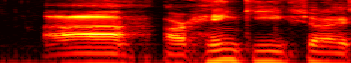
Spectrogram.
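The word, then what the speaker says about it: Heinicke: starting quarterback fitzpatrick is done it's gonna be henny uh or hinky should i say that's how you pronounce his name i know people are asking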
